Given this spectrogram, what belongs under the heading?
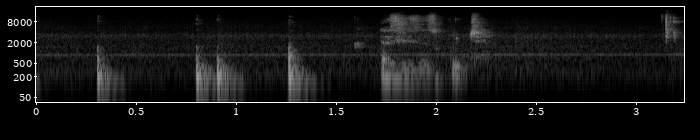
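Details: Imitated heart sounds in a Spanish auscultation lesson showing an S4 gallop, the atrial contraction against a stiff ventricle: a soft extra beat falls just before the first heart sound.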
